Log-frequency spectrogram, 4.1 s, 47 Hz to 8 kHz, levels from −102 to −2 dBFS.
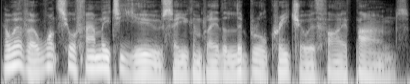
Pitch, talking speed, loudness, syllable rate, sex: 95 Hz, 235 wpm, -16 LUFS, 5.9 syllables/s, male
